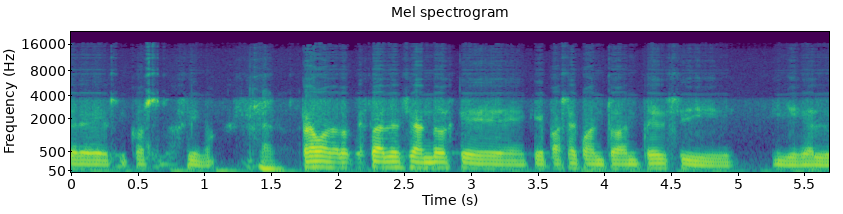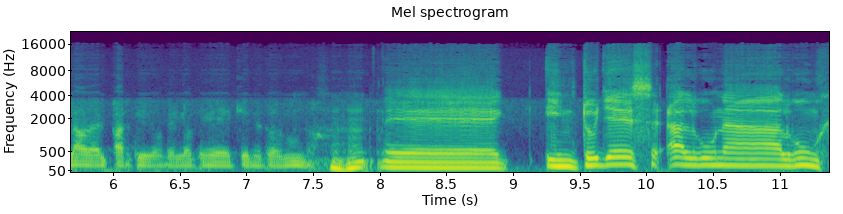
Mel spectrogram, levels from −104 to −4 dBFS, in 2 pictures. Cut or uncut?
uncut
